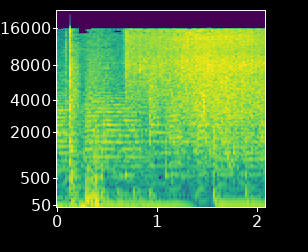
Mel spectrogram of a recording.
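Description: Diced chicken and dried red chillies sizzling in hot oil in a steel wok, the sizzle starting just under a second in, over background music.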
